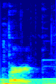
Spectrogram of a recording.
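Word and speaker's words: BiRP: is not I don't people call it burp but is the bill buil-in built-in render pipeline short is burp it's spelled b i RP though guys okay so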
